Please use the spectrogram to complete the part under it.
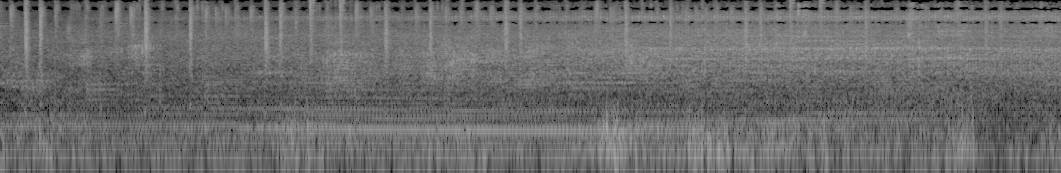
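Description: An engine rumbles and strains as an off-road vehicle climbs a dirt mound.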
